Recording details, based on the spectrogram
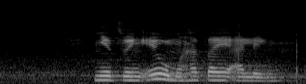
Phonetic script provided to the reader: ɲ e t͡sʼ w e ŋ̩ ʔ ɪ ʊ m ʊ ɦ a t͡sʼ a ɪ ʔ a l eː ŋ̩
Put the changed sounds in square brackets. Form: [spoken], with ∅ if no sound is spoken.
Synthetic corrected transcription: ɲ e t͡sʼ w e ŋ̩ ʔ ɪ ʊ m ʊ ɦ a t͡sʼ a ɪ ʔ a l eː ŋ̩

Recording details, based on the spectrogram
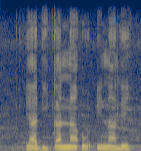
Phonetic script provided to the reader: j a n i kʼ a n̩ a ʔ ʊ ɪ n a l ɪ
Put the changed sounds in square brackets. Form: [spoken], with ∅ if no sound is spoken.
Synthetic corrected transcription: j a [d] i kʼ a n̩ a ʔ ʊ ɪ n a l ɪ

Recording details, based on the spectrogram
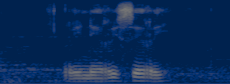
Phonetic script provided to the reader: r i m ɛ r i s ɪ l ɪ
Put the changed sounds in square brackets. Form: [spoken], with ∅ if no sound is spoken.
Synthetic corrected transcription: r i [n] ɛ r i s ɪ [r] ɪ

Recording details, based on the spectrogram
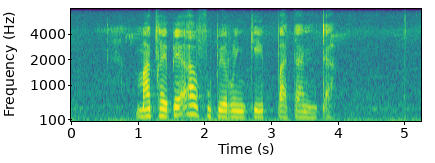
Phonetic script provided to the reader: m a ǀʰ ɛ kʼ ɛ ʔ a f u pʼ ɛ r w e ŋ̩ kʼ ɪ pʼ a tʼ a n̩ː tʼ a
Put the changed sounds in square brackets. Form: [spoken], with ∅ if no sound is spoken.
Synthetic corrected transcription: m a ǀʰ ɛ [pʼ] ɛ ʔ a f u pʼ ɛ r w e ŋ̩ kʼ ɪ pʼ a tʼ a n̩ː tʼ a

